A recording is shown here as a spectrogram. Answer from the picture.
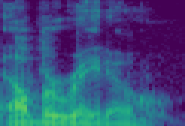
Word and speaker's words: Alvarado: you pronounce it rafa they pronounce it they pronounce it in that region in that area alvarado it's kind of it's kind of like celina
